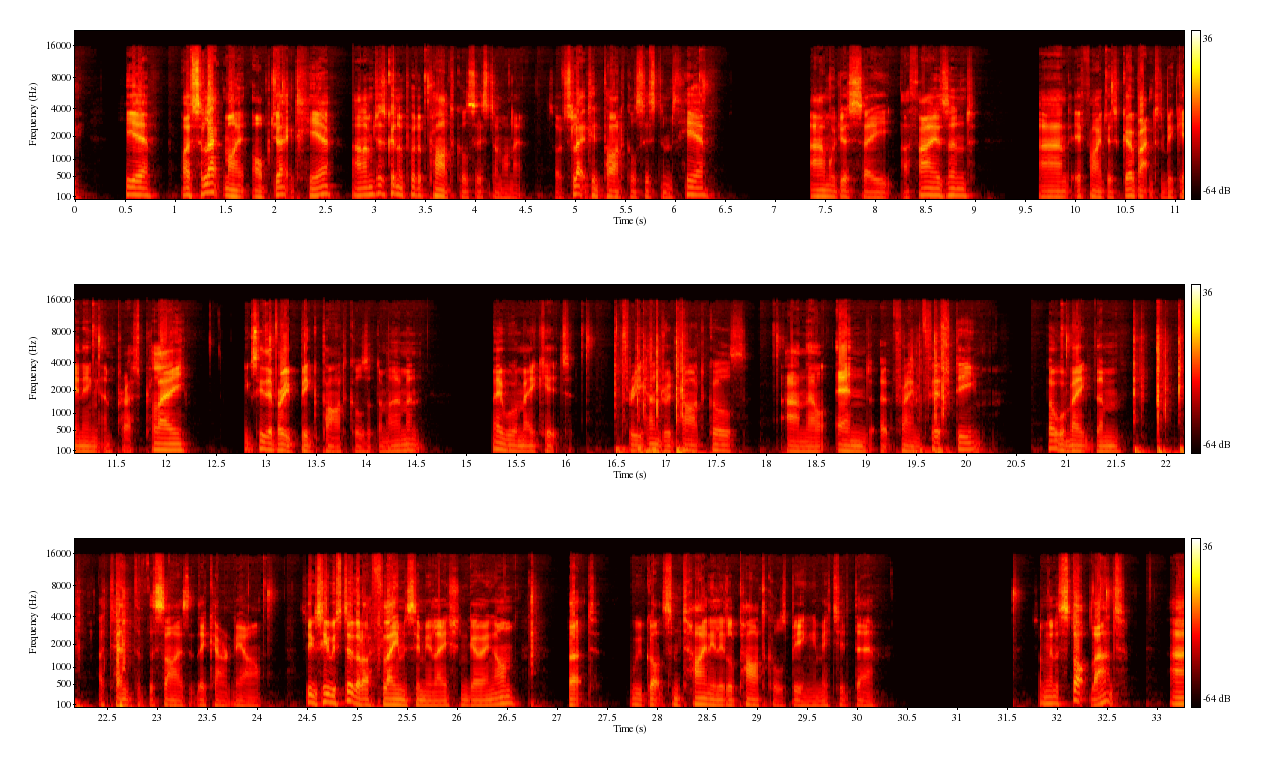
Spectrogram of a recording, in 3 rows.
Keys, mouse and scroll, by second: 3.5 click, 4.5-5.4 scroll up 1, 6.2 click, 10.3 click, 16.1 click, 16.5 KP_3, 17.1 KP_Enter, 18.1 click, 19.4 KP_5, 19.7 KP_Enter, 20.6 click, 21.3 click, 21.7 KP_Decimal, 21.9 KP_0, 22.1 KP_1, 22.6 KP_Enter, 24.1 click, 25.4 shift+middle click, 27.1 scroll up 1, 29.8 scroll down 1, 31.5 click, 32.8-33.2 scroll up 1.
